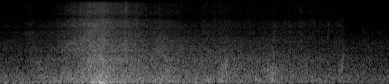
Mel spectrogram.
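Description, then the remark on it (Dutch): Sea waves surge and wash steadily with no one speaking, one swell cresting louder early on before settling into a continuous broad rush, with some wind noise mixed in. “Of jij doet iets met de zee, of die zee doet iets met jou.”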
